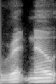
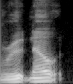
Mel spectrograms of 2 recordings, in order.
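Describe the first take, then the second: First: Pronounced with the speaker's local regional accent. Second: Pronounced the standard, non-regional way. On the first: "we'd say root note" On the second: "instead of root note"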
